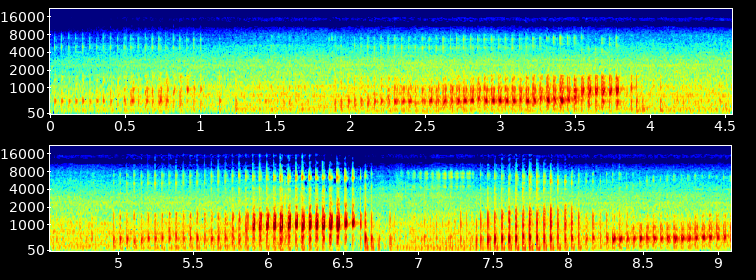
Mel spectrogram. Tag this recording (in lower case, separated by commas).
cat purring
